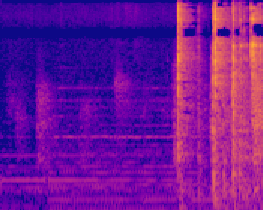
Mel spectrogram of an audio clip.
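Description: Faint steady background music, then a quick run of sharp clicks and knocks near the end, from hard objects being handled on the desk.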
